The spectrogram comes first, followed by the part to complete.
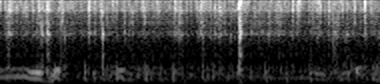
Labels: {"label": "biophony, cascading saw", "recorder": "HydroMoth"}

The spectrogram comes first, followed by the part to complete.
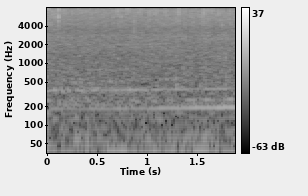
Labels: {"label": "anthrophony, boat engine", "recorder": "SoundTrap 300"}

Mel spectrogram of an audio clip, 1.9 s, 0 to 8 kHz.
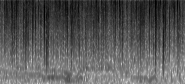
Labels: {"label": "biophony, cascading saw", "recorder": "SoundTrap 600 or HydroMoth"}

